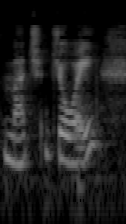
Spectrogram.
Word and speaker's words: MCCHJoy: vent or on the dash again this is pronounced much joy so this is the portion right here you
